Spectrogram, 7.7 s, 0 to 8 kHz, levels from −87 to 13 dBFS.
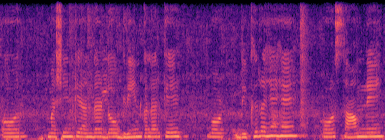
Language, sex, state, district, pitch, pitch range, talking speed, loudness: Hindi, female, Madhya Pradesh, Dhar, 220 Hz, 210-230 Hz, 110 wpm, -14 LUFS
